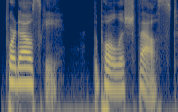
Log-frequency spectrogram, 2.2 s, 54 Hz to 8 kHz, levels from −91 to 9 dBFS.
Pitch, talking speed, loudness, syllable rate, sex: 175 Hz, 110 wpm, -18 LUFS, 4.0 syllables/s, female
